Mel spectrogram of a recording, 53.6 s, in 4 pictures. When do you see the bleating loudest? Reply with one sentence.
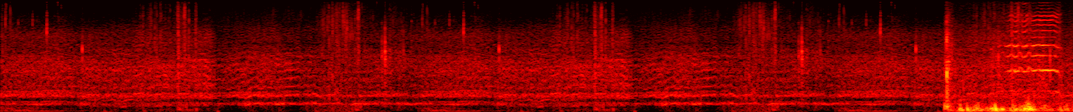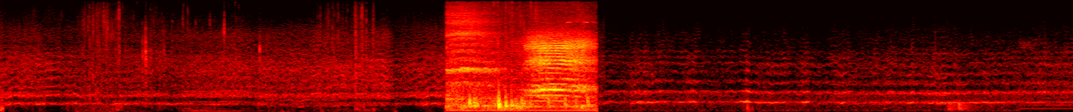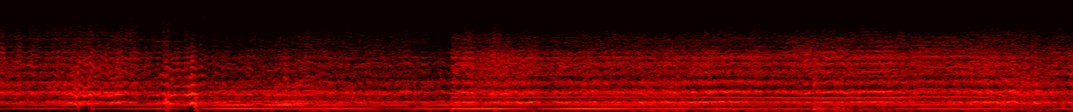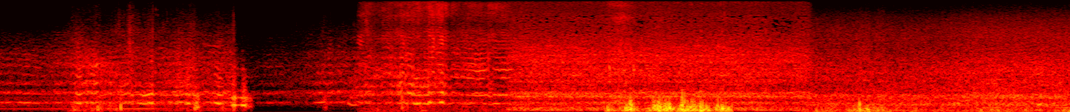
The volume of the bleating peaks at 20 seconds.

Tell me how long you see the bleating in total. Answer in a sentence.
You can hear the bleating for 5 seconds altogether.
